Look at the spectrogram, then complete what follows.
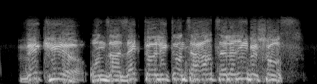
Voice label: voice message art shooting warning, crew tanks german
